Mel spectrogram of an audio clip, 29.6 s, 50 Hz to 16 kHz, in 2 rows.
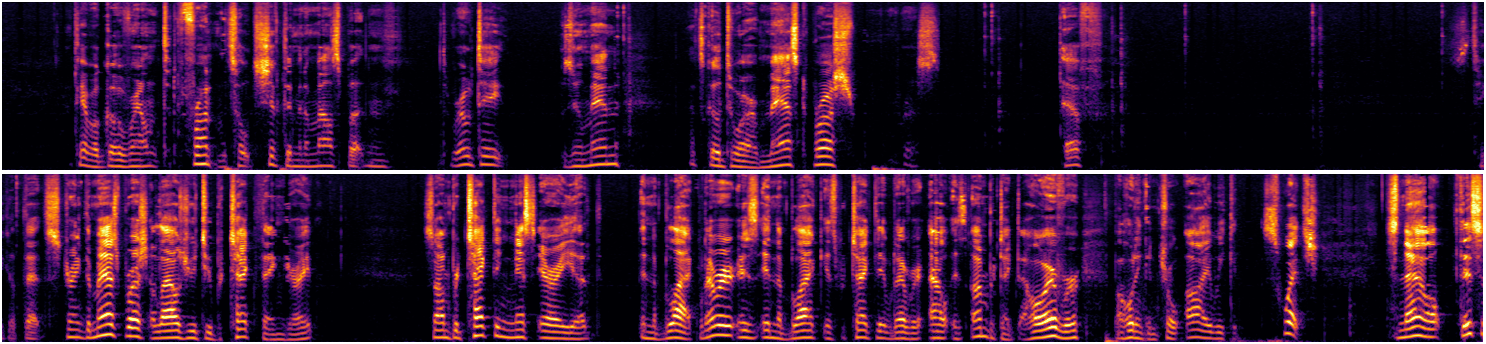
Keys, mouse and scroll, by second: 0.7 middle click, 2.3 shift+middle click, 2.9-3.4 scroll up 4, 6.2 click, 7.0 click, 9.8 click, 9.8 f, 9.9 click, 10.5 middle click, 11.8 click, 14.4 click, 16.7 click, 27.4 ctrl+i.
